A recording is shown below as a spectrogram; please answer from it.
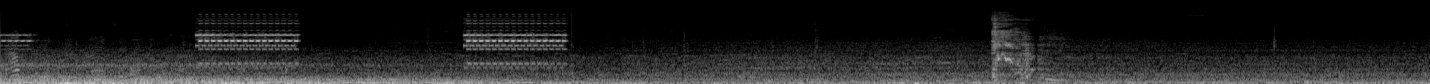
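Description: Two electronic rings, each about a second long and about three seconds apart, over the steady low road noise inside a moving car.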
